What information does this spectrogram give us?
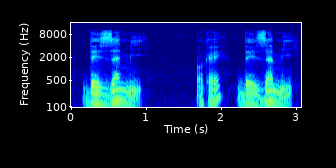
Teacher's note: Okay, and so you've got de ami, okay? And if you make the liaison, so the link between the two, you will get des amis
